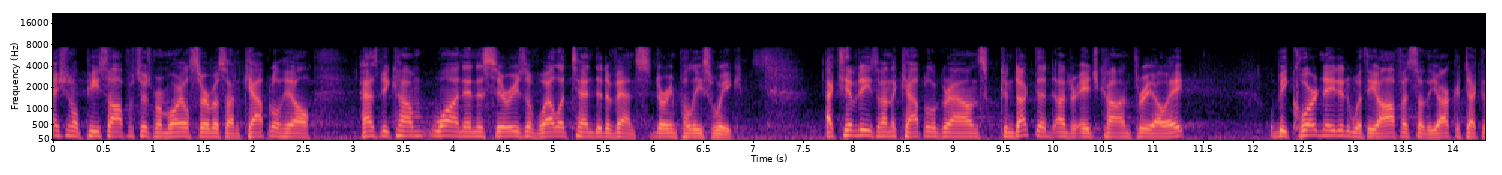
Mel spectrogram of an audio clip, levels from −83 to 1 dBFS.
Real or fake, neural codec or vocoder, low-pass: real; none; 7.2 kHz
